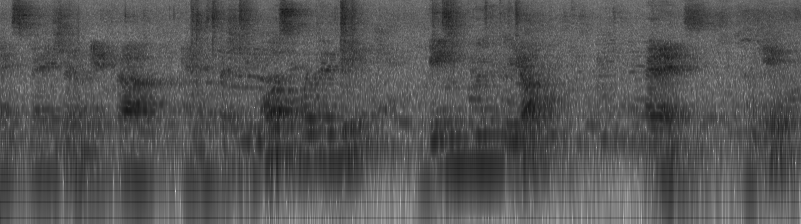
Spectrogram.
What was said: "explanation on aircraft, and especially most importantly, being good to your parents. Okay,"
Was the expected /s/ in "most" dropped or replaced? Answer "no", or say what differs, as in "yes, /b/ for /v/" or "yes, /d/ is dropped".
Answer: no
